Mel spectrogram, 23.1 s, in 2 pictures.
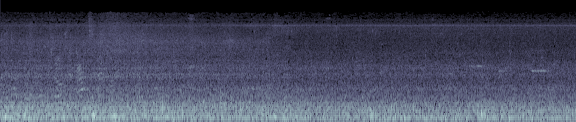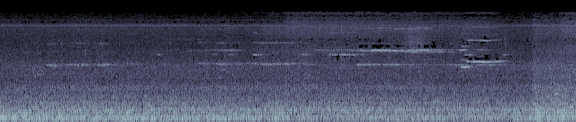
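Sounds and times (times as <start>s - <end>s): train wheels rumbling on rail: 0.0s - 23.0s
faint high squeals: 12.2s - 21.8s.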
